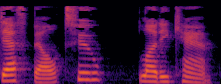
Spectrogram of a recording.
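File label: "Death Bell 2: Bloody Camp", English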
